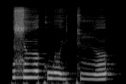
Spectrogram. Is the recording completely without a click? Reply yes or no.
yes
